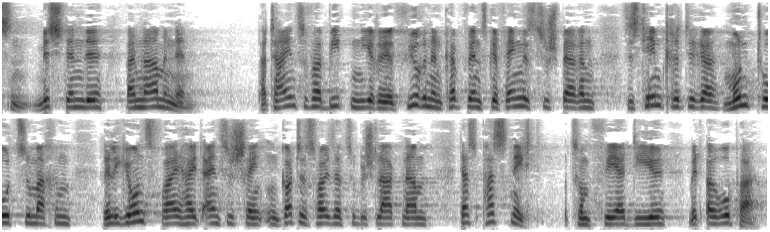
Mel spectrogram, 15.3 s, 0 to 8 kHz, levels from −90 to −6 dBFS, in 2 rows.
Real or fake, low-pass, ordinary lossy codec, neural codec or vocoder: real; none; none; none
